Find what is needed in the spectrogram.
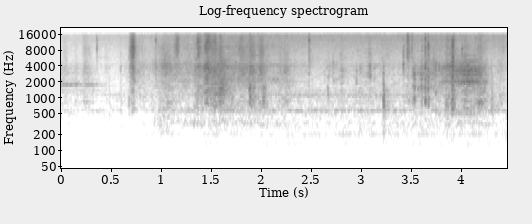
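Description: A long plastic spirit level being laid down and slid into position on a large sheet of paper over cardboard, with the paper rustling and a couple of light knocks.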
